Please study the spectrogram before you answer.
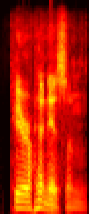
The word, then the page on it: Pyrrhonism: American English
